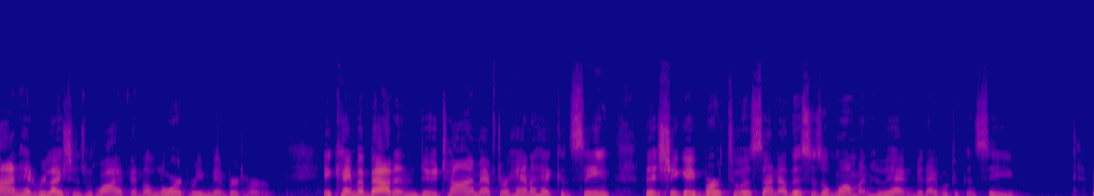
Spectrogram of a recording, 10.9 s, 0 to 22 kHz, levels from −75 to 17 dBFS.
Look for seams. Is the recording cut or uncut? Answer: cut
